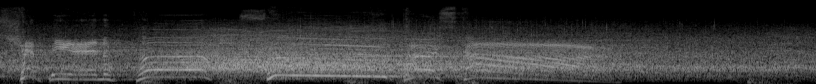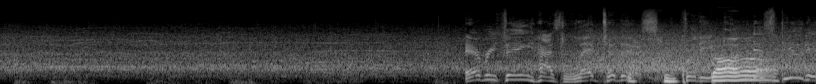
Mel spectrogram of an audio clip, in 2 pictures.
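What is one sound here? A large crowd cheers and whistles in a big arena.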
